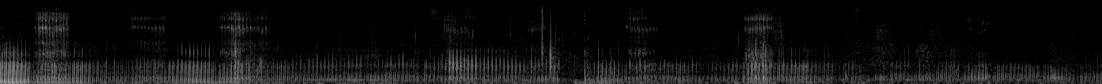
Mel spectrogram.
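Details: Kitten purring steadily, a low pulsing rumble that swells and fades with each breath, with several louder breathy surges across about eleven seconds in a quiet indoor setting.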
